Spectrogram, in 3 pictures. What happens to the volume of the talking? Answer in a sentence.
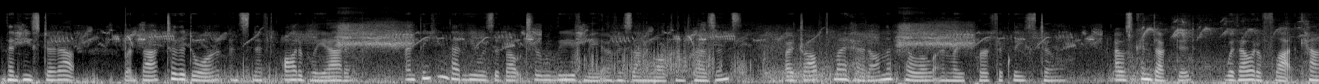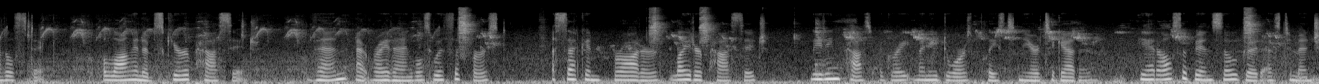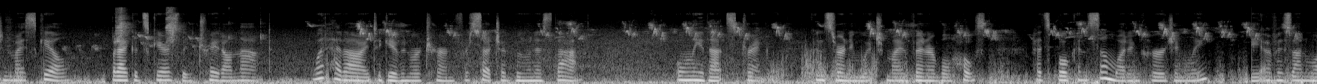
The volume of the talking stays about the same.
